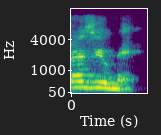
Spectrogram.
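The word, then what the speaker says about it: résumé: know is a resume that e is pronounced like a french e it's not resume it's resume so cv is a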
